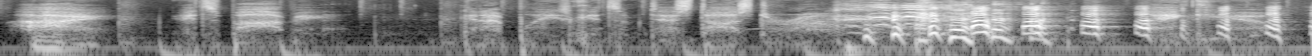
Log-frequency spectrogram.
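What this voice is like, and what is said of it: Soft whisper. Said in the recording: “why don't you whisper for all of us? ... But whisper louder.”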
